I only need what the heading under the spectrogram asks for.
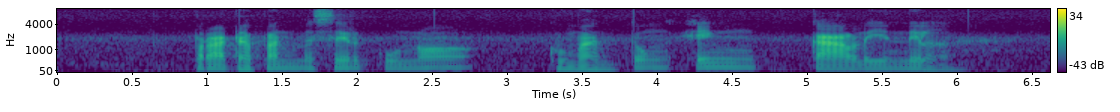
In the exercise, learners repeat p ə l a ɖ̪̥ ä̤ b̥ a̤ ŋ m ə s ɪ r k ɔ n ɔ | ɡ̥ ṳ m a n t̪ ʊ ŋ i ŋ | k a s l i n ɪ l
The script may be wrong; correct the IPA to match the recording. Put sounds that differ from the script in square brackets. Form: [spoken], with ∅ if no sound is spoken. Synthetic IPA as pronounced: p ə [ɾ] a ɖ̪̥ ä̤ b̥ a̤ [n] m ə s ɪ r k [u] n ɔ | ɡ̥ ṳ m a n t̪ ʊ ŋ [ɪ] ŋ | k a [∅] l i n ɪ l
